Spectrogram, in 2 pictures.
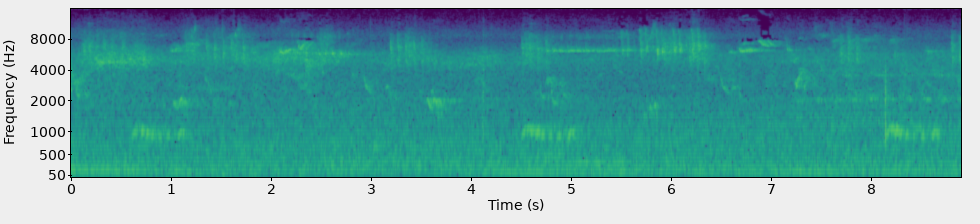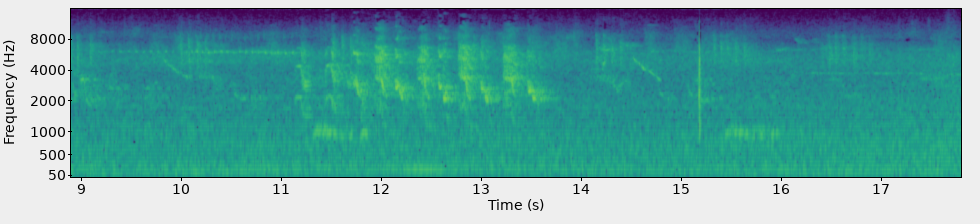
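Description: Small birds chirping and twittering, with a loud run of rapid chirps about two-thirds of the way through and a short lower call repeating every three to four seconds, over a steady hiss of wind and surf.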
